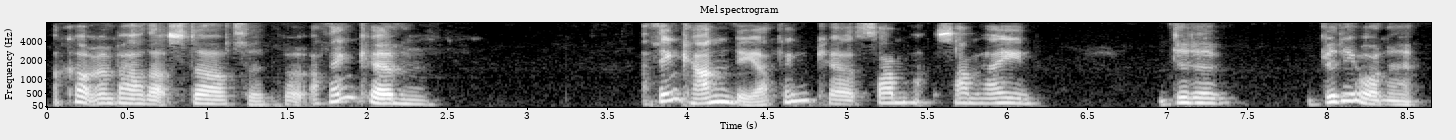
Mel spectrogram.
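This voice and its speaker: A man's voice: fairly high pitch, very animated, unhurried, long pauses, darkish tone. A man with a British English accent chatting casually and ramblingly with livestream viewers, reading and answering their comments. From northern England. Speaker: livestream host.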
